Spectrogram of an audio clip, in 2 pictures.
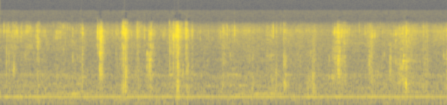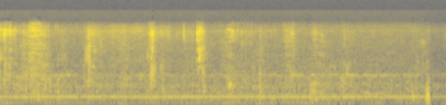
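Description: Close-miked chewing and crunching of crispy fried chicken neck, with irregular sharp crunches.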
